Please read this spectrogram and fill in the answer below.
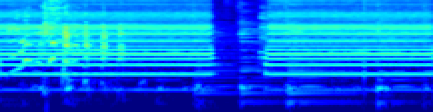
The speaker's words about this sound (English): The horn on my pickup goes. All around this country town.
